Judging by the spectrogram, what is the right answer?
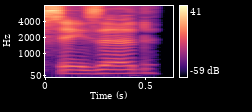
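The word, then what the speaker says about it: Sazed: are in my head I pronounced it saw Zed because I tend to soften things so instead of say Zed okay lend ham that's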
